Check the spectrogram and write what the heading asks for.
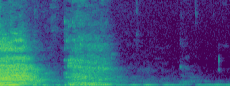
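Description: A man's voice holding a drawn-out sound that trails off about half a second in, a brief vocal sound just before a second in, then a faint low hum for the rest.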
